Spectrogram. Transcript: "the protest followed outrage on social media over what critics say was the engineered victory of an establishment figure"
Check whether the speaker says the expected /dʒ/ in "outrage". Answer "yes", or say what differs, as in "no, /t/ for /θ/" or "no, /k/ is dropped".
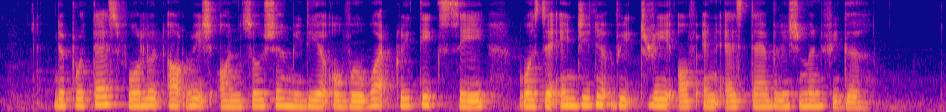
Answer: no, /tʃ/ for /dʒ/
